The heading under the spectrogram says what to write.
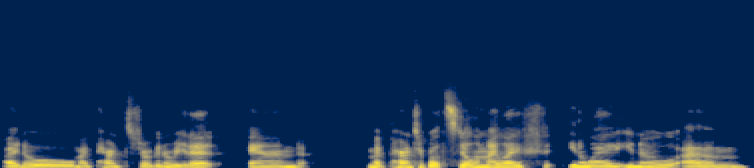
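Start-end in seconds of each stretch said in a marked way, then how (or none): none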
